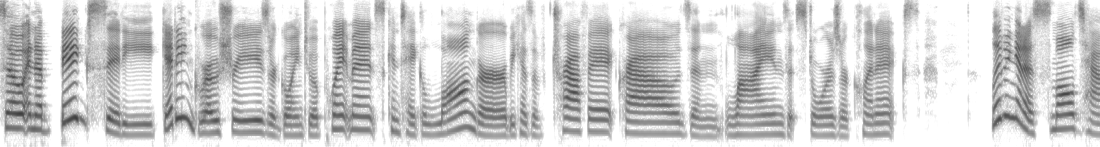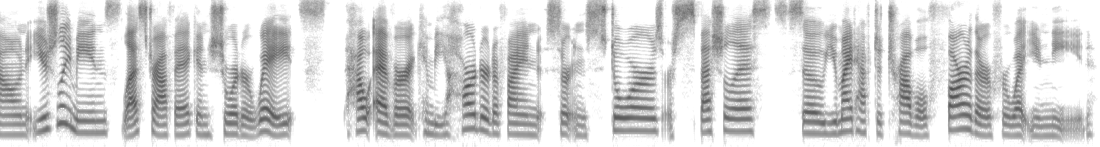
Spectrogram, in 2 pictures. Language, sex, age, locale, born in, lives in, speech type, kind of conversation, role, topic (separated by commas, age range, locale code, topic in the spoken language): English, female, 40-44, en-US, United States, United States, read, expert-assistant, expert, What are the challenges of big city vs. small town living?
